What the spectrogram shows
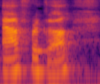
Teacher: some of us would argue that the I is taking on a schwa sound too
